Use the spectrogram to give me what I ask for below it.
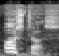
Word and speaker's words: Hostos: The H is silent. Otos.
